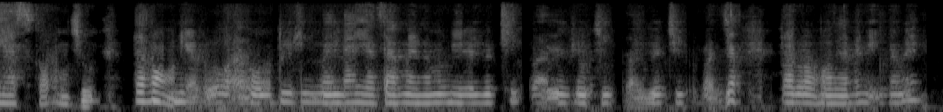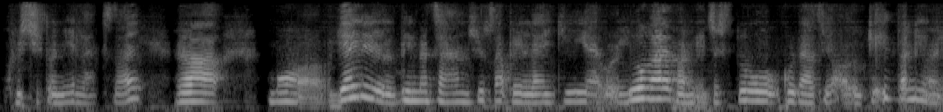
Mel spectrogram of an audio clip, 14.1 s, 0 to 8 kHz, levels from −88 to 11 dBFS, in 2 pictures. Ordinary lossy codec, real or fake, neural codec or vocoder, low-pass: none; fake; codec, 16 kHz in and 24 kHz out, 0.6 kbps, FireRedTTS-2 codec; 7.2 kHz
